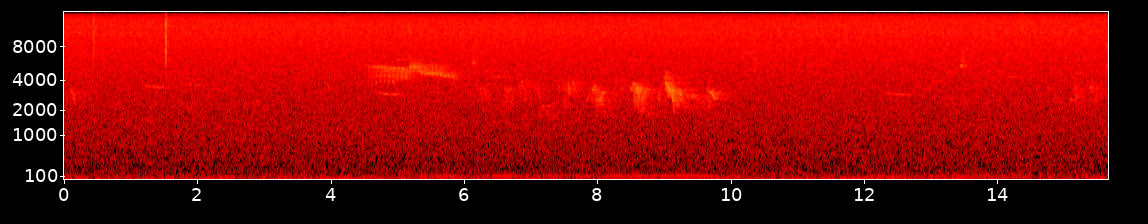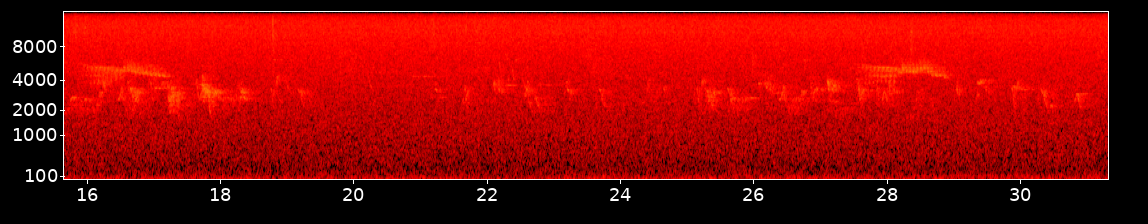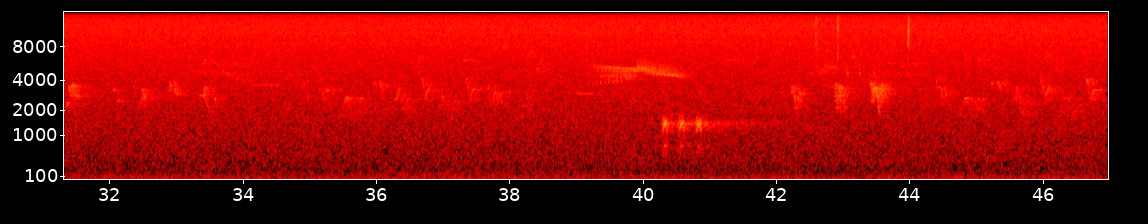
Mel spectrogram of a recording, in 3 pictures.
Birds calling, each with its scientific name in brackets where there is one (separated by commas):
Western Tanager (Piranga ludoviciana), Orange-crowned Warbler (Leiothlypis celata), Common Raven (Corvus corax), American Robin (Turdus migratorius)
